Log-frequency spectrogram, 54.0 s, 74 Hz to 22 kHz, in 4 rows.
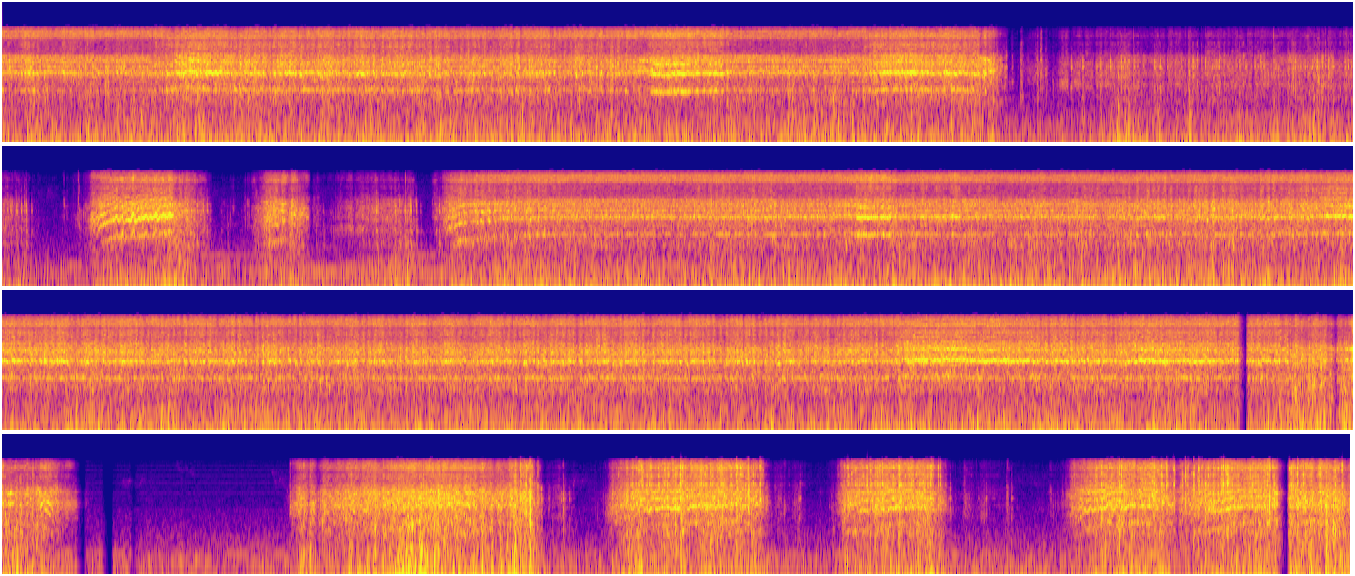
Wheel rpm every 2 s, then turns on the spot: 160, 160, 160, 160, 160, 40, 30, 60, 30, 120, 160, 160, 160, 160, 160, 160, 160, 160, 160, 160, 70, 10, 130, 90, 60, 70, 120.
10-14 16-18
